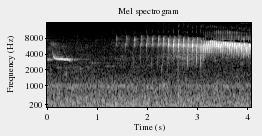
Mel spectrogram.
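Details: Wood warbler in Lübeck, Germany, on 13 May 2023, sings a run of high, thin 'sip' notes that speed up and melt into a shivering, metallic trill, after a brief high call at the start.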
